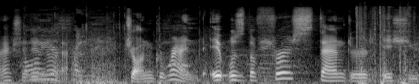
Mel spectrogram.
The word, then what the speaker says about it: Garand: Although the Garand is frequently pronounced Garand, the preferred pronunciation is Garand to rhyme with errand.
